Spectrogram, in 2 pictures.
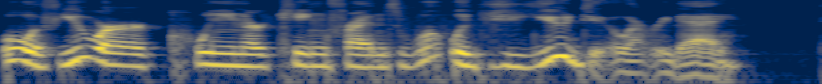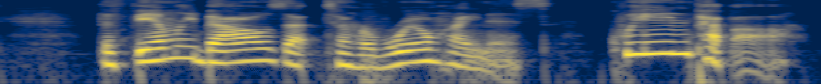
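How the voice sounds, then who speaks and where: A woman host reading a storybook aloud for children, animated and asking her listeners questions. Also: fairly low pitch, moderate pace.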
